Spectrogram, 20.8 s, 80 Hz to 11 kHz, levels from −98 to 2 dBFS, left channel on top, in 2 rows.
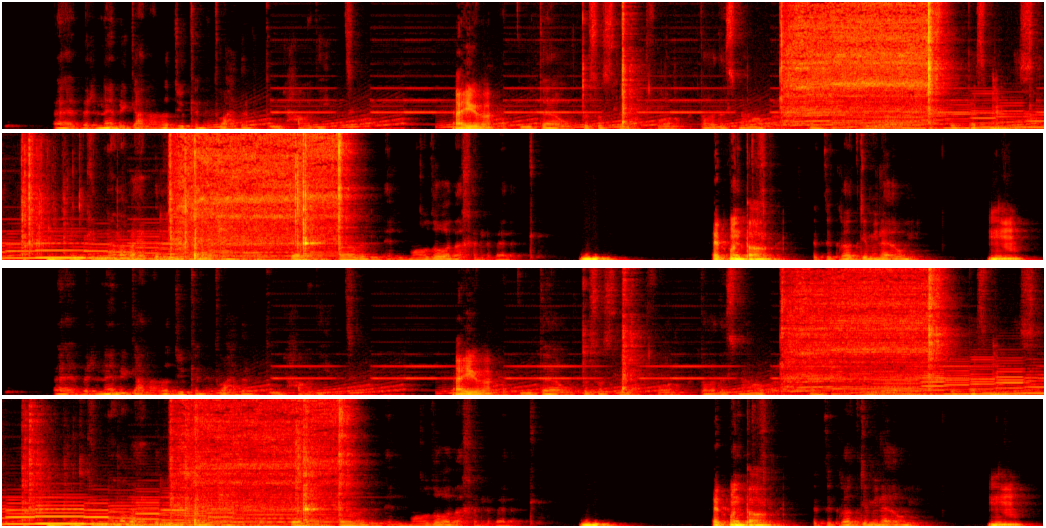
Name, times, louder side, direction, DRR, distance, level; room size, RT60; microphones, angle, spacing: voice 1, 0.5-3.5 5.2-10.5 11.1-15.5 17.6-18.2 18.8-19.6, left 1 dB, 40° left, 1.1 m, -43 dB
sound 1, 2.0-14.1, left 2 dB, 80° left, 1.7 m, -53 dB
voice 2, 4.5-4.9 9.9-10.1 10.9-11.1 16.2-16.5 17.5-18.1 20.3-20.6, left 2 dB, 20° left, 0.4 m, -32 dB
sound 2, 5.5-5.6 5.8-6.3 6.7-6.8 7.3-7.5 7.8-9.4 9.7-9.8 10.3-10.4 10.6-11.2 11.6-11.7 12.1-13.8, left 7 dB, 60° left, 0.9 m, -35 dB
Wind instrument woodwind instrument, 8.6-14.0, right 3 dB, 30° right, 0.5 m, -41 dB
13.0 x 5.3 x 4.7 m
head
